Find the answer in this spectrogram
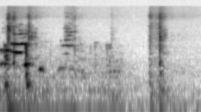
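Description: Faint computer-keyboard keystrokes: a few soft, scattered clicks as text is typed.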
